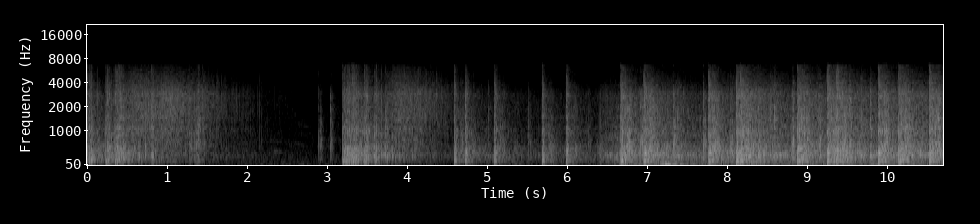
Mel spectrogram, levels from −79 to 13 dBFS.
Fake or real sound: real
